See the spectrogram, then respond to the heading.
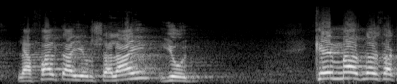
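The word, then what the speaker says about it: ירושלים: ¿Qué letra le falta al Yerushalayim en todos los escritos que yo sepa? No sé, a lo mejor. La Yud, Yerushalayim. Y no está, Yerushalayim. Se lee Yerushalayim.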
